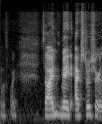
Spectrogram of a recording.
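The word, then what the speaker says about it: Hoid: He does say his name is Hoyt.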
